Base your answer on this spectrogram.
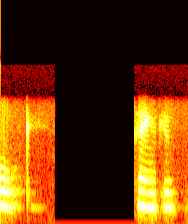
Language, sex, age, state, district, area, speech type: Gujarati, female, 18-30, Gujarat, Ahmedabad, rural, conversation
